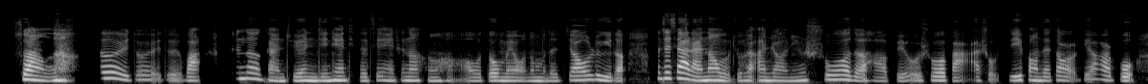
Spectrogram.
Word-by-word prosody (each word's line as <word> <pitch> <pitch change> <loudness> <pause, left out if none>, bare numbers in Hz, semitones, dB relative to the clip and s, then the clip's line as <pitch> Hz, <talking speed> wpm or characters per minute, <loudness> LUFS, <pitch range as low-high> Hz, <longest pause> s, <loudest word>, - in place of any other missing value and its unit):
算 215 -6 +7
了。 180 +1 +3 0.2
对， 280 -5 +2
对， 215 +1 -7
对 90 -1 -8
吧， 175 -1 0 0.3
真 270 0 -1
的 265 -2 +2
感 175 -6 -1
觉 175 +1 0
你 175 -1 +5
今 170 +1 +2
天 190 0 +4
提 - - -20
的 170 -1 -5
建 190 +1 -6
议 180 - -3
真 185 0 -6
的 180 -1 +1
很 165 -1 -6
好， 170 +3 -9
我 165 - -5
都 175 +1 0
没 170 -1 +1
有 165 -1 -2
那 165 - -6
么 165 -1 -1
地 165 0 -6
焦 195 +4 0
虑 210 -5 +1
了。 - - -3 0.3
那 270 - -5
接 280 - +4
下 275 -2 +7
来 185 -3 +3
呢， 190 +1 +6
我 170 -3 +1
就 175 - -9
会 180 - -2
按 180 0 0
照 170 -1 -1
您 170 +3 -2
说 220 +2 0
的 175 -3 -1
哈， 160 -2 -9
比 160 - -11
如 165 - -6
说 185 0 0
把 165 +1 -7
手 175 - -13
机 185 +1 0
放 195 -2 0
在 175 -1 -2
倒 190 -1 -2
数 - - -12
第 115 - -10
2 120 +11 -3
步， 180 -2 0
180 Hz, 300 characters per minute, -23 LUFS, 170-195 Hz, 0.3 s, 算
